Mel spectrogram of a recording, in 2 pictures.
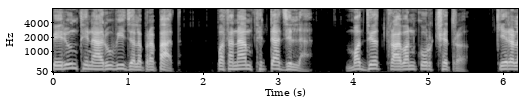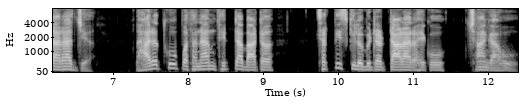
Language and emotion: Nepali, neutral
